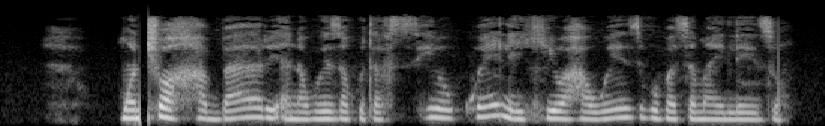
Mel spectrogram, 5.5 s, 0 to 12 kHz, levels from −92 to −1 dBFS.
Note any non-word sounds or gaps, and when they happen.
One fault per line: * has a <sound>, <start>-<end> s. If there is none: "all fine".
* has a dropout, 0.9-1.0 s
